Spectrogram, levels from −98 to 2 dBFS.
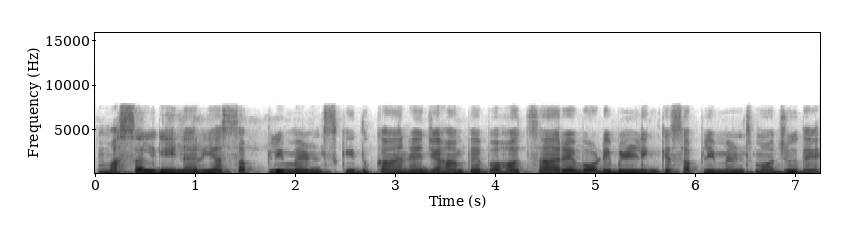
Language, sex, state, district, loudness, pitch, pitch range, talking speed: Hindi, male, Odisha, Khordha, -17 LUFS, 165 Hz, 155-180 Hz, 130 wpm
